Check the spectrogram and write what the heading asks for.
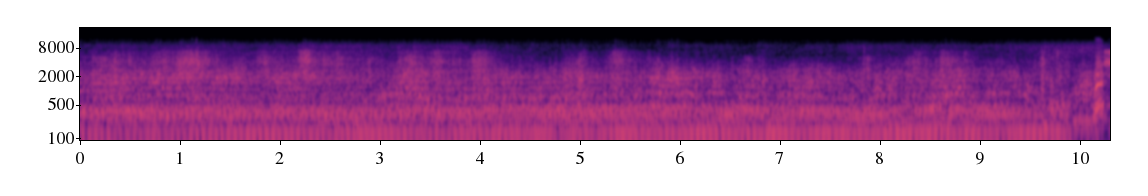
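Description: Propeller airplane engine droning at a steady pitch, as an old film sound effect. It cuts off abruptly near the end.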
